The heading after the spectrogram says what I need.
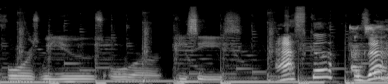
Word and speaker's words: Asuka: Wii use or PCS ASA is that how we're saying it w doing one thing right because Japanese pronunciation you never pronounce the you okay it is Asa that's Asuka yeah I can't wait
